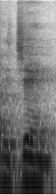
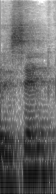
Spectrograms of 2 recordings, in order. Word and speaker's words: resent: और इसका स्पेलिंग देख RESENT, लेकिन प्रोनाउंसिएशन रिजेंट, जेंट, रिजेंट। कुछ बच्चे एसेंट सेंट के चक्कर में रिसेंट कर देते हैं, नो रिजेंट।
